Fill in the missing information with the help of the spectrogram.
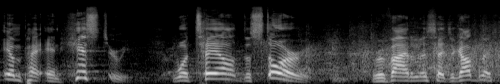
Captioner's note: applause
